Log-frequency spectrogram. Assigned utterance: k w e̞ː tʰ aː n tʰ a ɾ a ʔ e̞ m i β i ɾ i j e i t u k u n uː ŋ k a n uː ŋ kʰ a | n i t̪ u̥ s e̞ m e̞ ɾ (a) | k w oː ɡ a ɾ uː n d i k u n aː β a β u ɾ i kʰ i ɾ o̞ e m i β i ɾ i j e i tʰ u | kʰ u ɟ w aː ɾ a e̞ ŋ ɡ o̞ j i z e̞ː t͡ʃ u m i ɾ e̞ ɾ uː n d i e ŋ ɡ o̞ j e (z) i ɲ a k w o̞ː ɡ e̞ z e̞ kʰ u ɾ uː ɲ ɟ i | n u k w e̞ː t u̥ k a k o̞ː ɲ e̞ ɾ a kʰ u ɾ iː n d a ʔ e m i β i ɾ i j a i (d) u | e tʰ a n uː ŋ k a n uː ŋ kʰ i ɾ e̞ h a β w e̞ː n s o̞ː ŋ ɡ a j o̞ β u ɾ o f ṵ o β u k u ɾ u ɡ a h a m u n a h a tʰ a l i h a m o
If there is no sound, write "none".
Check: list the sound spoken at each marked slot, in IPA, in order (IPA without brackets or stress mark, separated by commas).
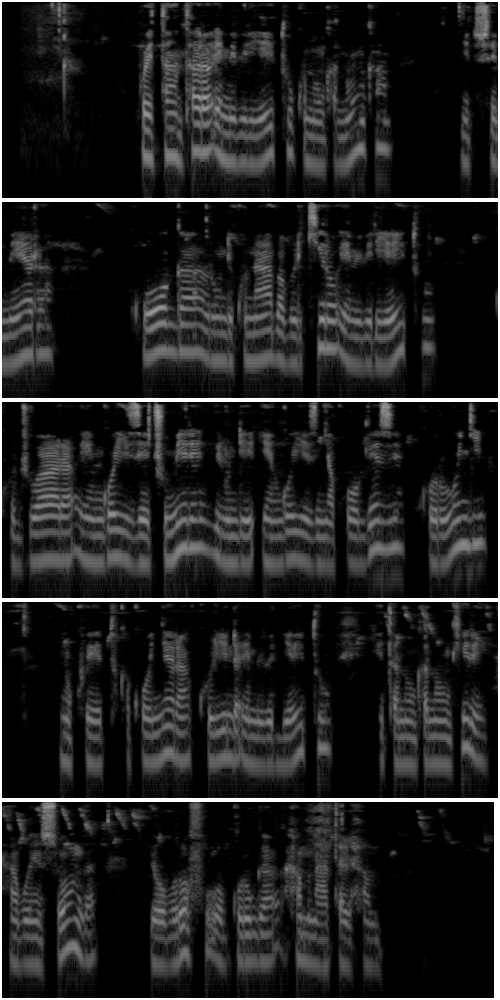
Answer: a, z, t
